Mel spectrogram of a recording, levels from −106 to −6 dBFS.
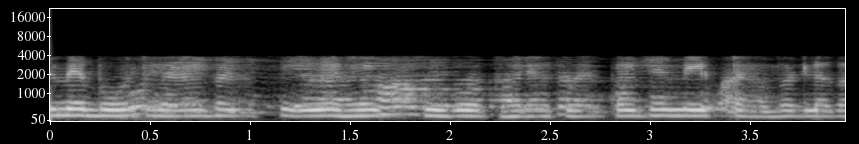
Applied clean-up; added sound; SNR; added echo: neural mask model DeepFilterNet 3.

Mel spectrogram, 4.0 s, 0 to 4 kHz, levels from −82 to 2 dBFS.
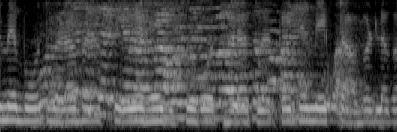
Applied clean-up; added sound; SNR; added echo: none; none; none; none.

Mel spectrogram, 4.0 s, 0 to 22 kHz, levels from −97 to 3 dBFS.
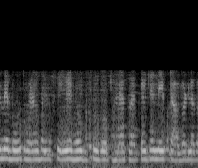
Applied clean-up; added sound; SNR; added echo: neural separator model SepFormer DNS4.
